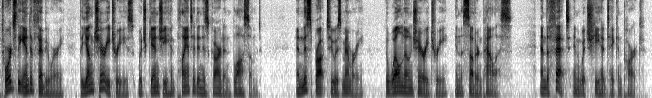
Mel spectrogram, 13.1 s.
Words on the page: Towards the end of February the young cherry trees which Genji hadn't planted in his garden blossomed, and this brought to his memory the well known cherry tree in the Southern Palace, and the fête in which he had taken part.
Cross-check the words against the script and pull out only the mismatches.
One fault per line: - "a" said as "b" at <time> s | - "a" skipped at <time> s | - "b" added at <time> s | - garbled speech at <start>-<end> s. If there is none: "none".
- "hadn't" said as "had" at 3.4 s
